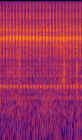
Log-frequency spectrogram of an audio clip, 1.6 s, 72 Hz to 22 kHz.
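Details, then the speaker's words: Microsol NG2 voltage stabilizer (110–220 V in, 110 V out) under load: rapid, even relay clicking at about thirteen per second with a buzzing tone while the output voltage oscillates. The cause is a faulty relay and a swollen capacitor. "E aí fica com esse barulho aí estranho, meio chato, podendo até queimar a nossa carga, né?"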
